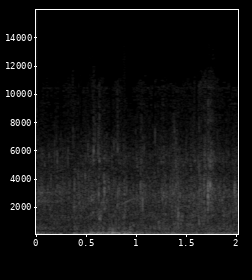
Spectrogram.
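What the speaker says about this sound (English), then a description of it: "It's really windy." Strong wind buffets the microphone on a boat at Lake Lanier during spring bass fishing, a steady low rumbling roar with gusty swells and no voices.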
